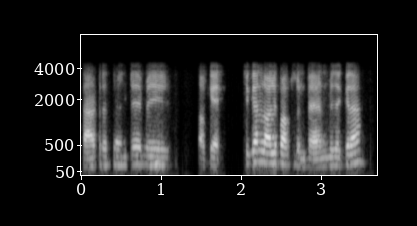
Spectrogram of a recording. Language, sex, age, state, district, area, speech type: Telugu, male, 30-45, Telangana, Hyderabad, rural, conversation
